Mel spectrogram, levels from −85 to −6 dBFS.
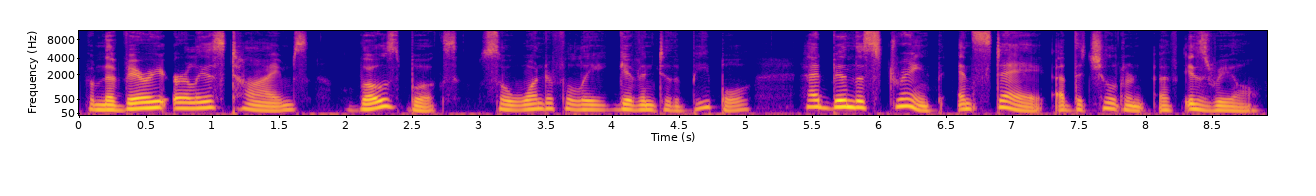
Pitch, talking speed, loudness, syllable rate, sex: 155 Hz, 160 wpm, -20 LUFS, 4.6 syllables/s, female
